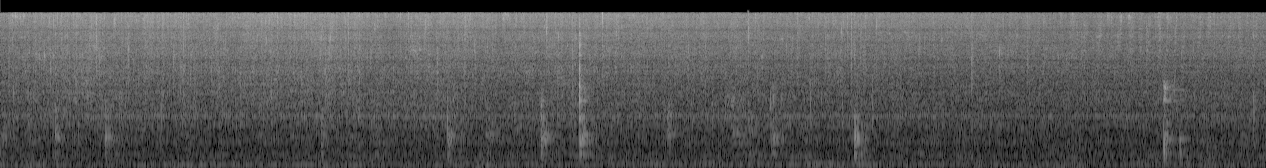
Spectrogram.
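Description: Chopped onion with crushed garlic, ginger and green chilli paste sizzling in hot mustard oil in a metal kadai. A wooden spatula stirs it, with a few faint scrapes and taps against the pan.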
